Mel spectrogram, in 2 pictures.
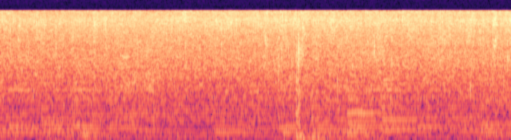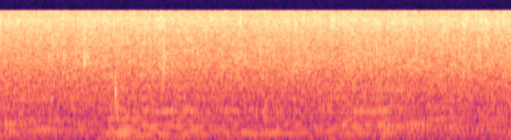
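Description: Steady rain falling on pavement, with soft background music of sustained notes underneath and a single brief knock about three seconds in.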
